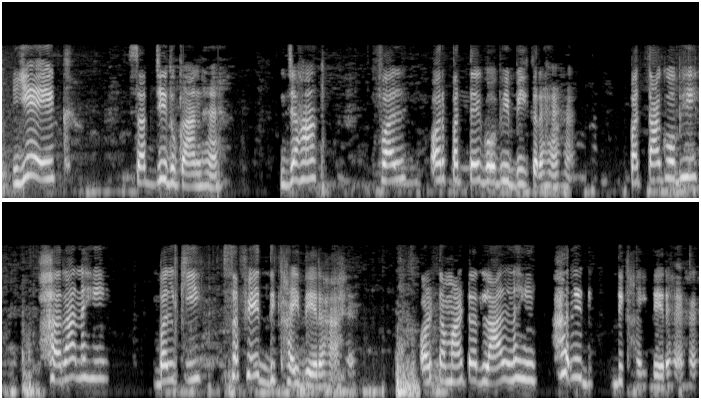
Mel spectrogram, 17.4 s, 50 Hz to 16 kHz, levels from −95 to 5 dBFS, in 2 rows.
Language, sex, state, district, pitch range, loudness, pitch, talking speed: Hindi, female, Chhattisgarh, Balrampur, 205-315 Hz, -15 LUFS, 275 Hz, 115 wpm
